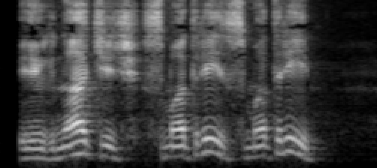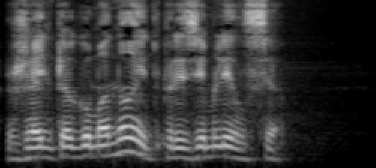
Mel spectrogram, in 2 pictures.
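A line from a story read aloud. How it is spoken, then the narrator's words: Sudden whisper. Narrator (Russian): Торчков неожиданно зашептал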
